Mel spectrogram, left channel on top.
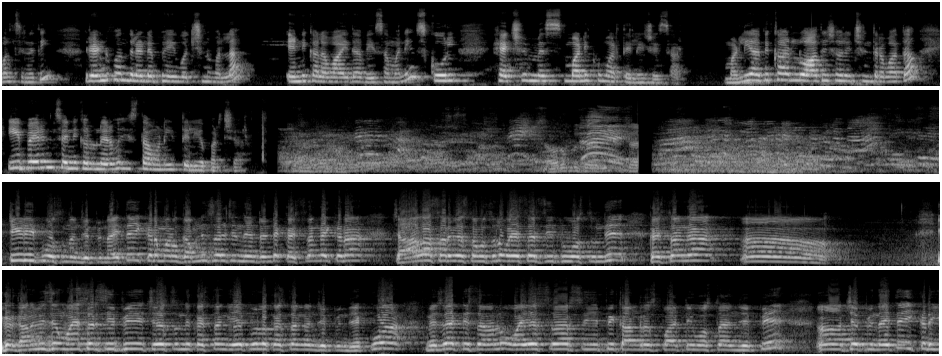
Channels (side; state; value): both; different; correlation -0.01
